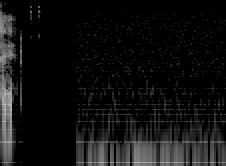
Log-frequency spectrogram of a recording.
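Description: A spoken word ends, then come two faint clicks and a short dead gap. After that there is only a faint low hum and hiss of microphone room noise.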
